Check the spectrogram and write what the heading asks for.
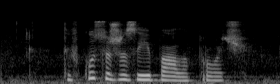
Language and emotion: Russian, neutral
